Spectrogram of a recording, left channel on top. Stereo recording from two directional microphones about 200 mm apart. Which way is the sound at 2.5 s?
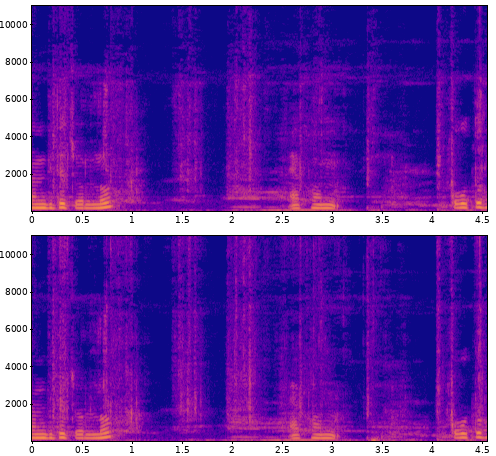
20° left (ahead or behind).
